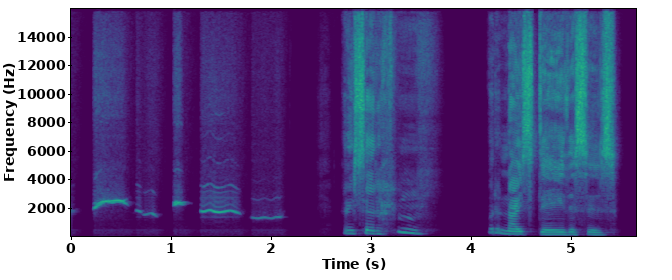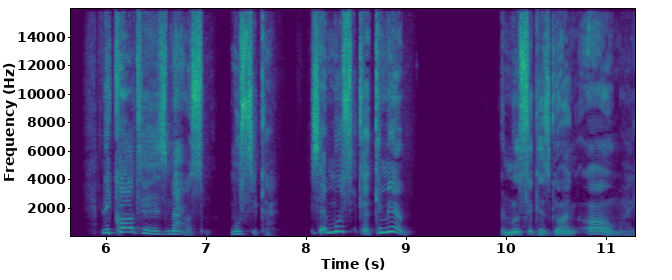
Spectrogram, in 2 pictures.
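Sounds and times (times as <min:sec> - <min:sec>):
person whistling a short lilting tune: 0:00.0 - 0:02.2
speech: 0:02.7 - 0:09.1, 0:09.9 - 0:11.2.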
